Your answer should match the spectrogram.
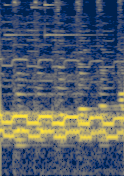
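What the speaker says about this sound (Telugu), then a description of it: "వినయ్ వినయ్, అప్పుగారు కాల్ చేస్తున్నారు" A phone rings with an incoming call, a brief, steady electronic ringtone tone that sounds clearly and alone with no talking.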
